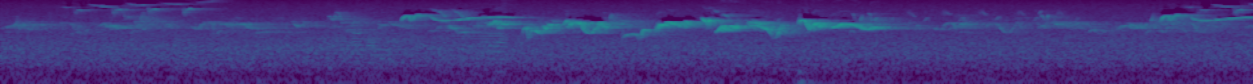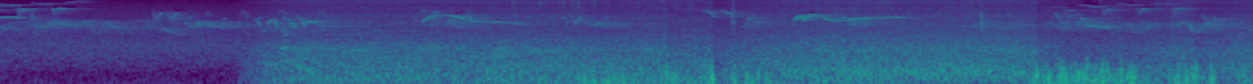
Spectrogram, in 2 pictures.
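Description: Several wild birds singing and chirping, with short whistled notes that slide up and down. A rushing noise comes in a little past halfway and continues under the song.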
